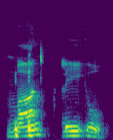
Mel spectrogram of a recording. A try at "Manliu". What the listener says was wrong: Yeah, but don't pronounce with the American accent. So it's not man, it's Manliu. Liu.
